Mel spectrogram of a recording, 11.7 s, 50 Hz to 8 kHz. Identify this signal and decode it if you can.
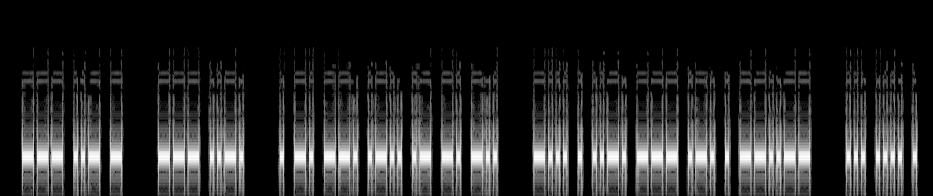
Morse code, heard as a keyed tone, about 27 wpm, 650 Hz. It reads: OUT OF ENGLAND BEFORE, SHE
